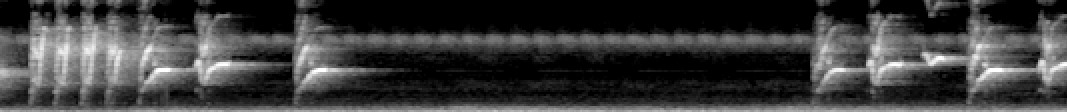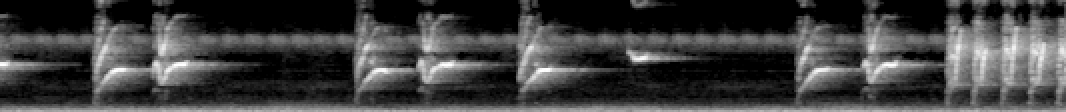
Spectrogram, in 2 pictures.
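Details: Javan cucak ranting bulbul singing actively, kept as a lure for training untrained birds: bursts of high sharp chirps and quick falling whistled notes in clusters separated by pauses, over a steady thin high tone throughout.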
